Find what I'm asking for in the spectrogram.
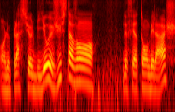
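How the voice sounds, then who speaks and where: A man talks at a fairly slow pace, his medium pitch carrying a dark, mellow tone. His intonation is lively. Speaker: storyteller. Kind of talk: sleep story told aloud. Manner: storytelling, lively, conversational.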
